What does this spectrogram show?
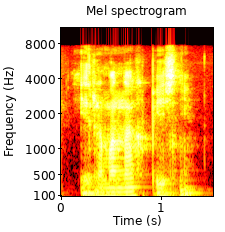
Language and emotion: Russian, neutral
